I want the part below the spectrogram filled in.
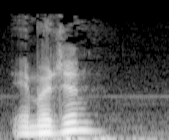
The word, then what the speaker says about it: Imogen: And it's got our boy Jesse Serra, Imogen Poots. And that's about it. There's not much. – Yeah, how do you pronounce her first name? – Imogen. – Imogen. – It's like, yeah, Imogen.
